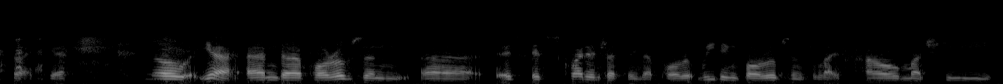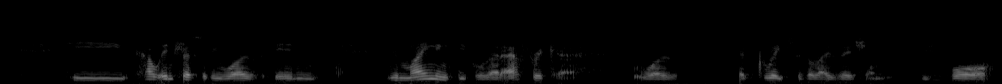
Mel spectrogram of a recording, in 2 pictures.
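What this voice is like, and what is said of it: Slight Nigerian accent. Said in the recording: “I actually come from Nigeria. You may be able to hear a bit of an accent in my voice.”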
